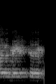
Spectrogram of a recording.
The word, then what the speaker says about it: mater: मीटर नहीं है, मेटर है, MATER, MATER भी नहीं है, MATER है।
